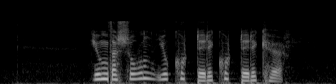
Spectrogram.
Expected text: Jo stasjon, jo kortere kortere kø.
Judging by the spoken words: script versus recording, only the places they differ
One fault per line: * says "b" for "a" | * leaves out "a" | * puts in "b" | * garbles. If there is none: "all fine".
all fine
